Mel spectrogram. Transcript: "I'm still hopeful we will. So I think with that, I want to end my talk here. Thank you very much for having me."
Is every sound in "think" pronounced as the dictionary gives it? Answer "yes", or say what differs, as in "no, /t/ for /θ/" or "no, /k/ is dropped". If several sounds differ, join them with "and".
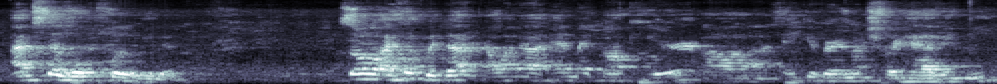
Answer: no, /ŋ/ is dropped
